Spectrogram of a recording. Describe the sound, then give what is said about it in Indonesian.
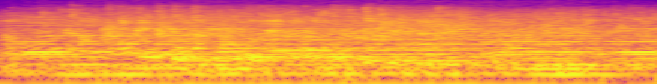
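Water pours steadily into a bucket as it fills, a continuous, even rushing and splashing that holds at a constant level from start to finish. “Vino langsung berlari mengambil ember. Vino mengisi ember itu dengan air.”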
